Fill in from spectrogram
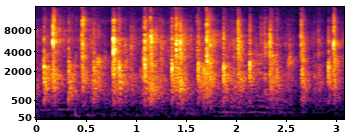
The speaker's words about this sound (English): Come on, let's give God a hand clap on today.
